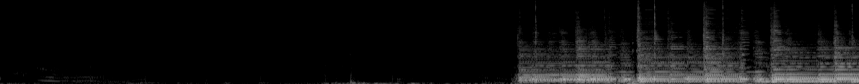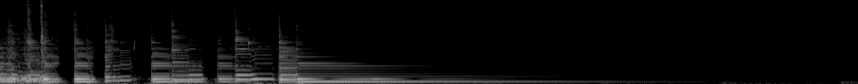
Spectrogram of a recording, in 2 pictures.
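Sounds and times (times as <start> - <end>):
classical guitar: 5.2 - 15.2.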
